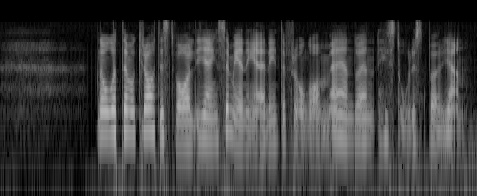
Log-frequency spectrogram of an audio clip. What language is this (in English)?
Swedish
